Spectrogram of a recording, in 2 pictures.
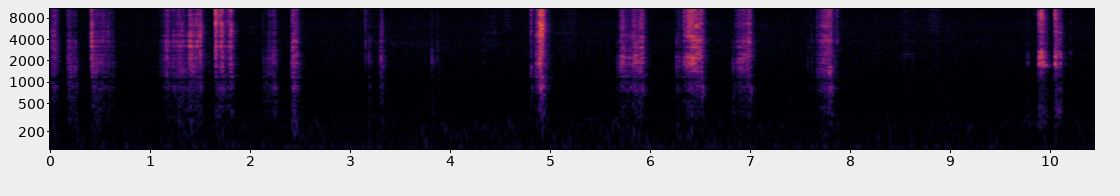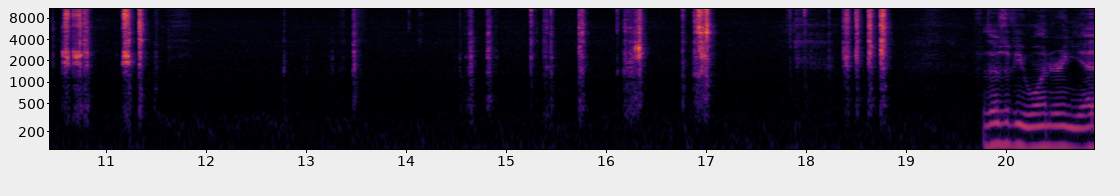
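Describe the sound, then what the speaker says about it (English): A knife blade scrapes along the edges of a Kydex holster to deburr them, giving short, sharp rasping strokes in irregular bursts with quiet gaps between them. A voice starts briefly at the very end. "I do have an actual deburring tool, but for Kydex, it just kind of eats through it, and you're better off just using a knife"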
